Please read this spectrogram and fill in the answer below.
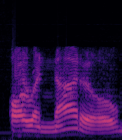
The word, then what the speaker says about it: Arenado: Arenado, Matt, as you and I both knew.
